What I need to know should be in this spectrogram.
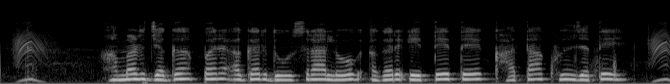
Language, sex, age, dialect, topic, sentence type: Magahi, female, 25-30, Northeastern/Surjapuri, banking, question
